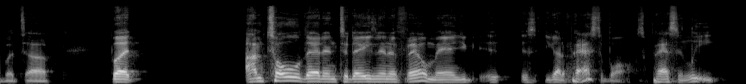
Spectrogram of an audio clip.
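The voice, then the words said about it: Nasal voice from a cold. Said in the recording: “excuse my voice here. I'm a little under the weather this week, so I sound a little nasally”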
